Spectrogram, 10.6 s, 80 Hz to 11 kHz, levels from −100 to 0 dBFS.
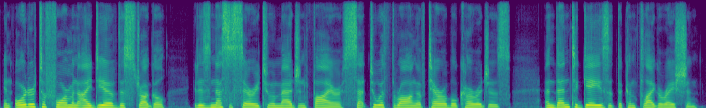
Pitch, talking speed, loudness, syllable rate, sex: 185 Hz, 165 wpm, -17 LUFS, 4.8 syllables/s, female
